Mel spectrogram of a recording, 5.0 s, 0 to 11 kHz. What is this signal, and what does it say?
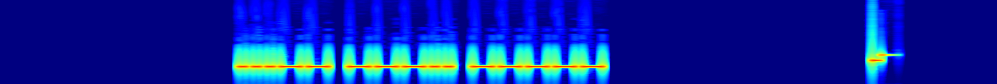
Morse code, heard as a keyed tone, about 34 wpm, 700 Hz. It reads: 380
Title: Numbers - 3-Digit 35wpm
